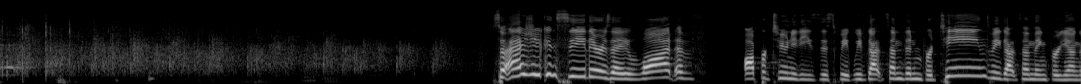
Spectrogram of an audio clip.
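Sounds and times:
audience applause as a group takes its seats: 0.0s - 4.8s
speech: 5.0s - 10.7s.

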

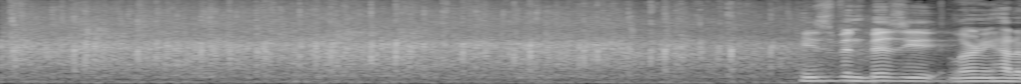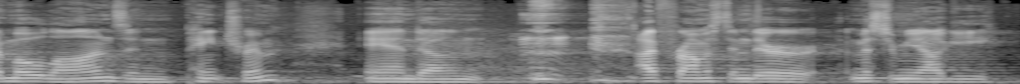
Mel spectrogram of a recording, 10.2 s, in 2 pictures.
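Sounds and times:
audience clapping: 0.0s - 4.7s
speech: 4.0s - 10.2s.

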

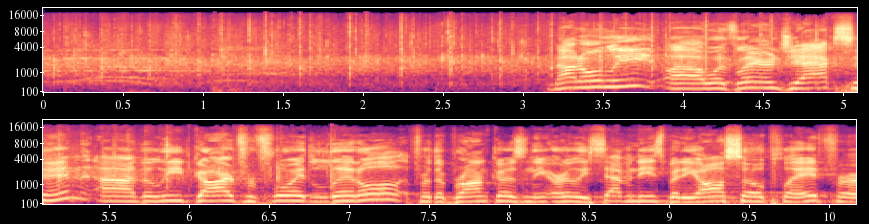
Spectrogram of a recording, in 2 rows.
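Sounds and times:
crowd applauding to welcome a guest at a sports interview: 0.0s - 8.0s
speech: 3.2s - 10.1s.

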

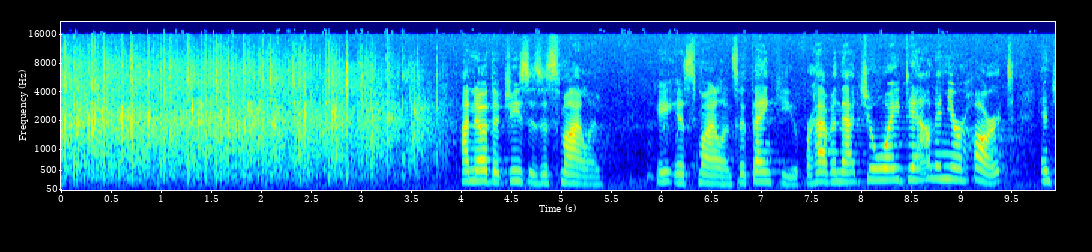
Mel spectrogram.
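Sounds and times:
audience applause: 0.0s - 3.9s
speech: 4.0s - 9.9s.

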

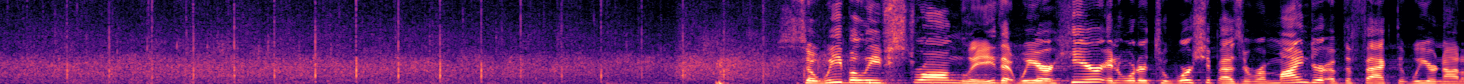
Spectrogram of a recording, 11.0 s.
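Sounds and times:
audience clapping: 0.0s - 7.1s
speech: 6.0s - 10.9s.

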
